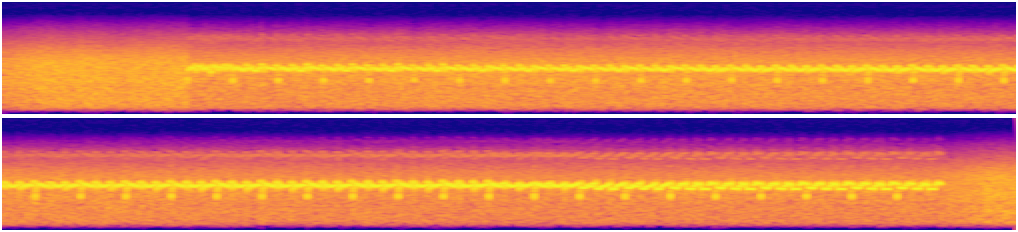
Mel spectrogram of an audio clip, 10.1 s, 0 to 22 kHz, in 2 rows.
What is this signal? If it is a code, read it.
SSTV (slow-scan television), Martin M2, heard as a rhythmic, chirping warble, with radio static.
